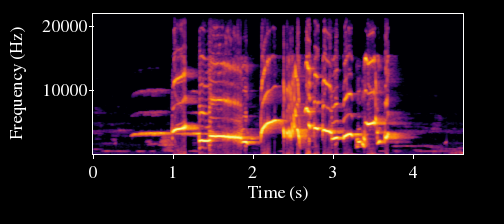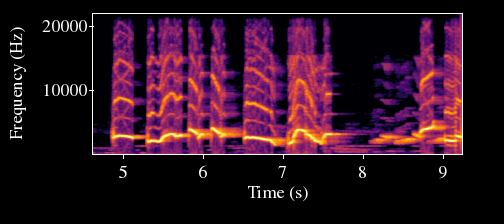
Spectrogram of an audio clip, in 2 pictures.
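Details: Loud nocturnal song of an Oriental magpie-robin, meant to prompt other birds to sing, in two long bouts of varied whistles, slurred notes and quick chirps, broken by a pause of about a second.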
